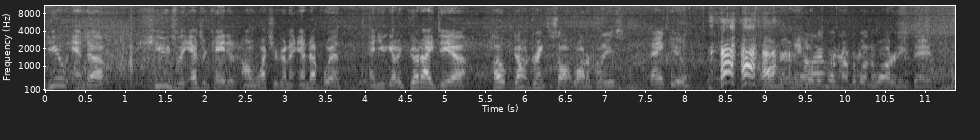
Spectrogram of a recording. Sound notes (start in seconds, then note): 8.2 laugh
